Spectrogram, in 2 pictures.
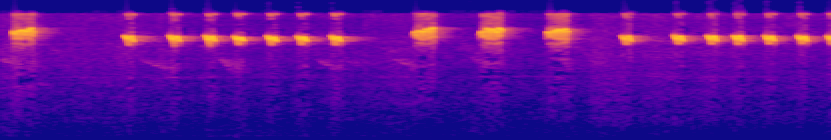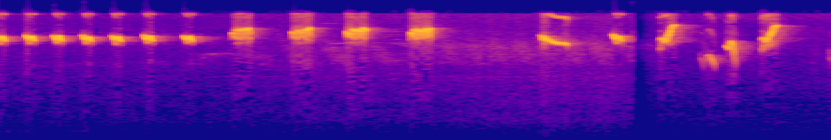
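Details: Little spiderhunter in extended rich song, used to tutor young birds: long runs of rapid high chipping notes with occasional louder accented whistles, ending in a few quick, slurred, upward-sweeping notes.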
